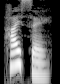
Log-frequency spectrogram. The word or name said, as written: hisaye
